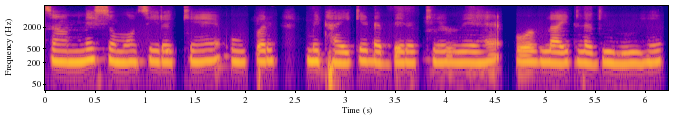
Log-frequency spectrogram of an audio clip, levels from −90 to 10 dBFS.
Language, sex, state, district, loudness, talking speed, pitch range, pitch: Hindi, female, Uttar Pradesh, Saharanpur, -15 LUFS, 155 wpm, 205-225 Hz, 210 Hz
